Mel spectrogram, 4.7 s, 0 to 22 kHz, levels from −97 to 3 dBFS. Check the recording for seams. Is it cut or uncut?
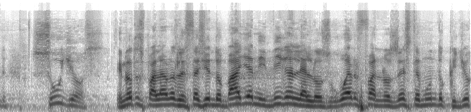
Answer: cut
